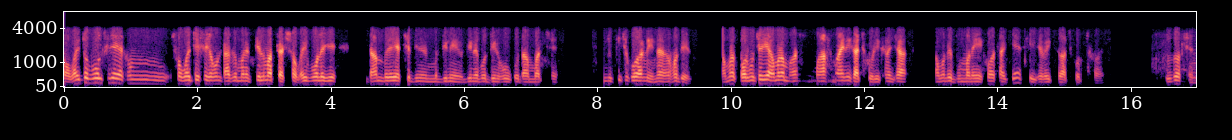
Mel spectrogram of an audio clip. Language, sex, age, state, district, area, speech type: Bengali, male, 18-30, West Bengal, South 24 Parganas, rural, conversation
